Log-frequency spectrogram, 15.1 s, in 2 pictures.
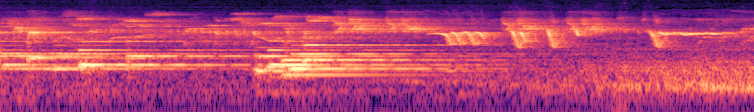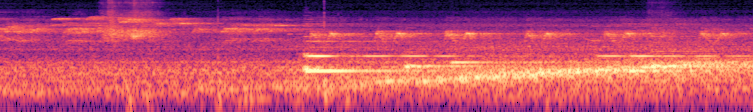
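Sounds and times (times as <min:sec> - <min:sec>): recorded birds chirping: 0:00.0 - 0:15.0.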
